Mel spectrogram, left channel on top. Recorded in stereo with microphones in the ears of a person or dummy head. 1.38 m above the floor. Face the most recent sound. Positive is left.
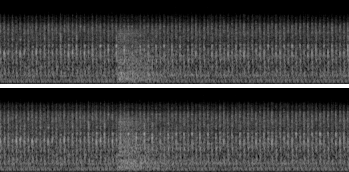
turn(degrees=15)  # may be behind; listen again after turning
